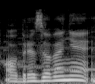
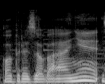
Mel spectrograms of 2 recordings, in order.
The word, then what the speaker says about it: obrazovanje: Prema jednotomnom rečniku srpskog jezika Matice srpske, oba oblika, obrazovanje sa kratkouzlaznim akcentom na prvom slogu i obrazovanje sa dugouzlaznim akcentom na pretposlednjem slogu, jesu pravilna.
